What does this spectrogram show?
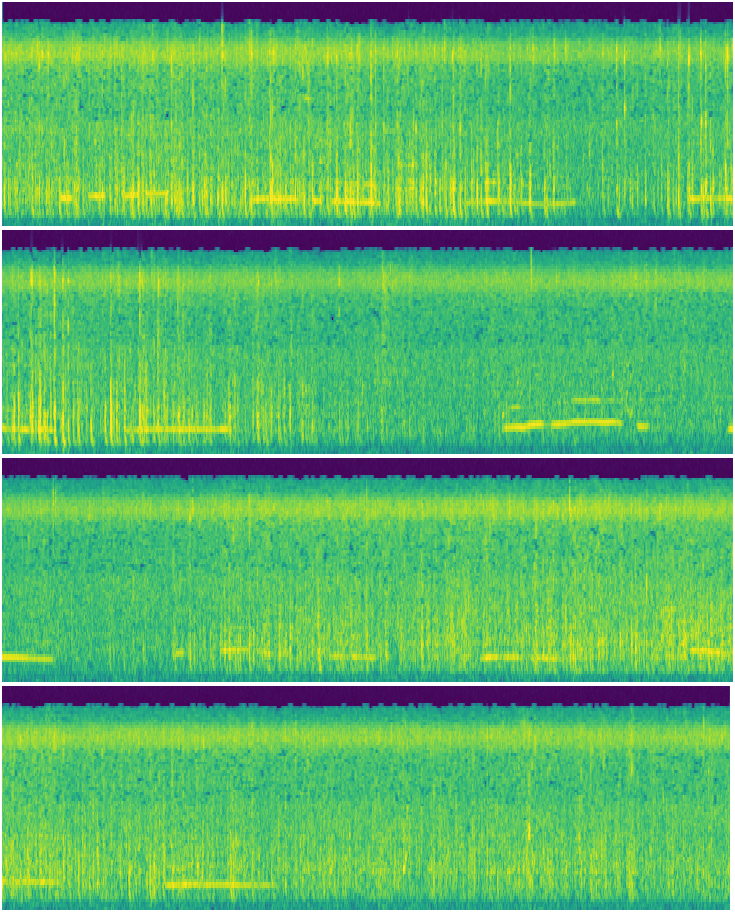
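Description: Heavy rain falling on a flooded dirt path, a steady hiss and patter of drops hitting standing water and wet ground. A short wavering tone comes and goes every second or two over the rain.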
